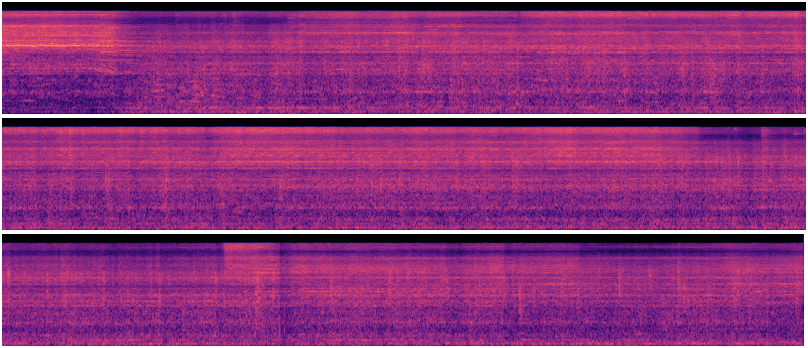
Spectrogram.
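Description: A passenger train running over the rails, heard from inside the coach: a steady, loud wheel-and-track rumble. A high wheel squeal at the start fades about a second in.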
